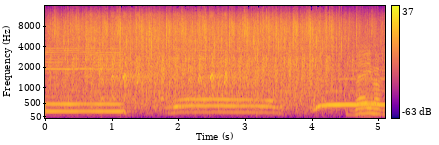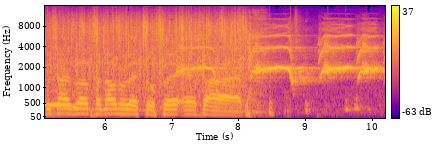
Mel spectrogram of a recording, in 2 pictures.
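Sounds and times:
audience applause: 0:00.0 - 0:08.8
drawn-out whoops or cheers: 0:00.0 - 0:10.1
laughter: 0:00.0 - 0:10.1
speech: 0:05.1 - 0:08.6.

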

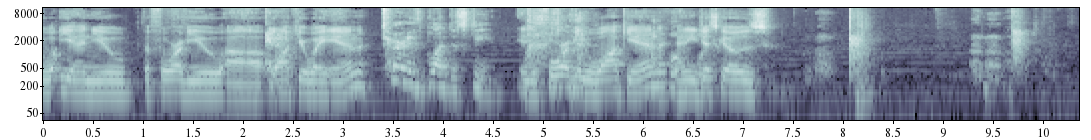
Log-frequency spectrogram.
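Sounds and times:
speech: 0:00.0 - 0:07.4
laughter: 0:04.8 - 0:07.2, 0:09.3 - 0:10.0
slow clapping: 0:08.0 - 0:08.4, 0:09.6 - 0:10.1.

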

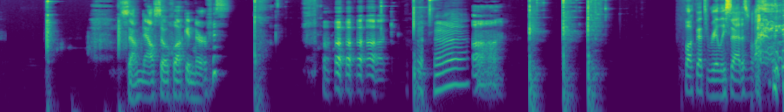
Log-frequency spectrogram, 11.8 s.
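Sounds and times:
speech: 0:01.8 - 0:03.4, 0:04.9 - 0:05.7, 0:06.3 - 0:07.6, 0:10.3 - 0:11.7
hammer smashing an apple: 0:03.8 - 0:04.2, 0:07.9 - 0:09.2
laughter: 0:04.6 - 0:06.4, 0:11.4 - 0:11.7.

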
